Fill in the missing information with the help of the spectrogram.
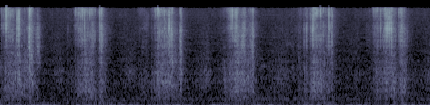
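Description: Fingernails scratch the stiff printed graphic on the chest of a worn black cotton t-shirt in rapid strokes. About six short bursts of dry, raspy scratching come at a loose, uneven pace, each bright and hissy over a faint low rumble, separated by quiet gaps.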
